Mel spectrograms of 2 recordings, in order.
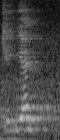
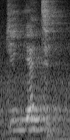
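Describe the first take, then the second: First: The T in the first word is not released. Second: The T in the first word is audibly released. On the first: The speaker calls it right. "that T doesn't get exploded" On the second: The speaker calls it wrong.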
